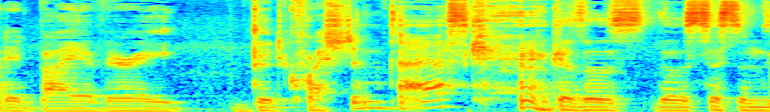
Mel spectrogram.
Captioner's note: laughter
